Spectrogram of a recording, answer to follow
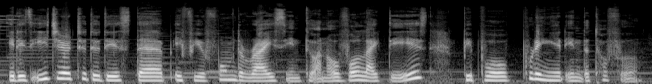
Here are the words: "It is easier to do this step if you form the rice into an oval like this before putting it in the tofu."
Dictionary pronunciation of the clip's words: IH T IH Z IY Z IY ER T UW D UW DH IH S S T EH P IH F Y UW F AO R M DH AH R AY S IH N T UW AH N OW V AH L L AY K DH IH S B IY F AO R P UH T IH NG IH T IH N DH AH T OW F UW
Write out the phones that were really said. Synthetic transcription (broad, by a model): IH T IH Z IY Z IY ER T UW D UW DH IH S S T EH P IH F Y UW F AO M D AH R AY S IH N T UW AH N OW V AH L L AY K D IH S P IY P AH L P UH T IH NG IH T IH N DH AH T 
